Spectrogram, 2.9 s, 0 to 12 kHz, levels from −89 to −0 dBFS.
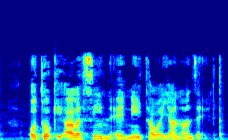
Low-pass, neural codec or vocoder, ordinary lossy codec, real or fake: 7.2 kHz; none; AAC, 48 kbps; real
